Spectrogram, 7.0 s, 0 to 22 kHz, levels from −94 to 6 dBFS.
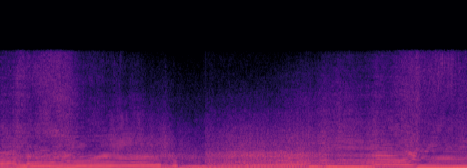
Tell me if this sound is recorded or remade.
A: recorded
